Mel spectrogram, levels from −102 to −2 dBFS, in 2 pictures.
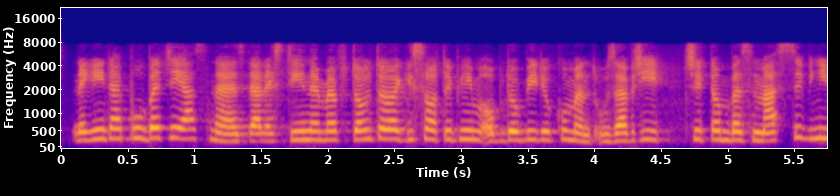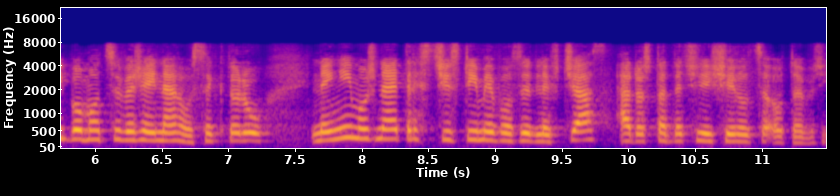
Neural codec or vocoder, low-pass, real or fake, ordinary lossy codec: codec, 16 kHz, 0.5 kbps, X-Codec, WavLM features, trained on Multilingual LibriSpeech; none; fake; none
